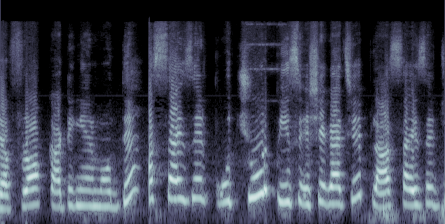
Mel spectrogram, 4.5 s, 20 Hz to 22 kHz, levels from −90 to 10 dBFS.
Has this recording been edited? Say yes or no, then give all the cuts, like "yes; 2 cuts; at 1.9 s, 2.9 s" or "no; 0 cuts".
yes; 1 cut; at 1.5 s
